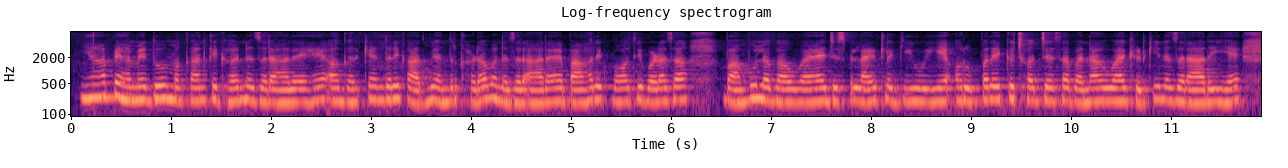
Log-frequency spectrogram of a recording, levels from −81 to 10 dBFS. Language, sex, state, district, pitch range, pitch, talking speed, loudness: Hindi, female, Maharashtra, Chandrapur, 190-210 Hz, 200 Hz, 260 wpm, -16 LUFS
